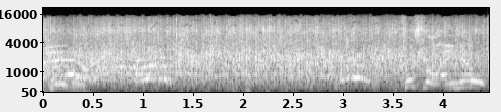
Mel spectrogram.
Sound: crowd applauds

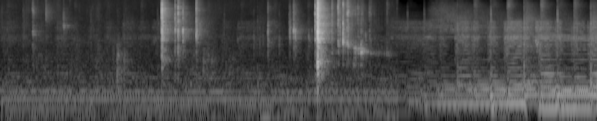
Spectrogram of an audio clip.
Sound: egg cracks

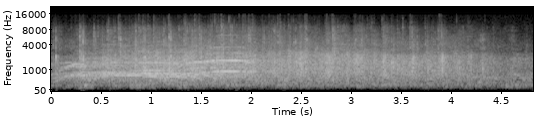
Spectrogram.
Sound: audience clapping

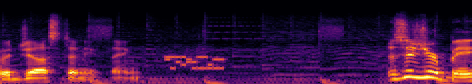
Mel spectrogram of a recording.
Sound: analog beeps

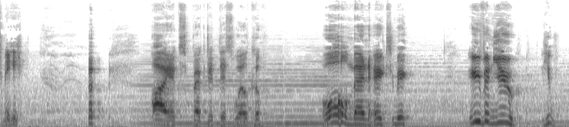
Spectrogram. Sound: laughs

